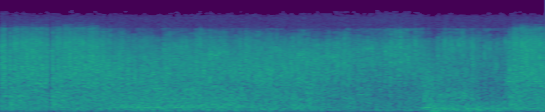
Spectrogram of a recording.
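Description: Explosions boom and rumble heavily.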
